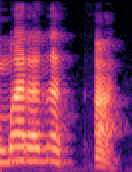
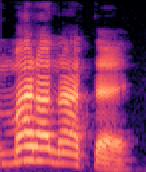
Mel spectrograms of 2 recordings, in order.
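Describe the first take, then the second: First: The stress falls on the last syllable. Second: The stress falls before the last syllable. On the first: This is how Catholics say it. "com a tônica na última sílaba, como dizemos nós católicos" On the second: This is how evangelicals or Protestants say it. "como dizem os evangélicos ou protestantes"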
